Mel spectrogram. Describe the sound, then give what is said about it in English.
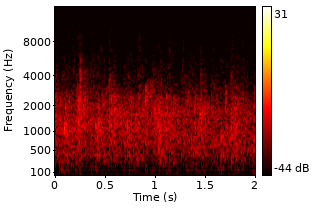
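An audience claps throughout in a dense, even patter of applause, fairly faint and steady, with no voices over it. “I'm glad you're clapping”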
